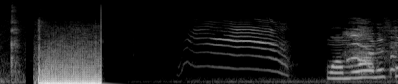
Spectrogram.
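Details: A domestic cat crying dramatically while being handled: after a loud burst of noise comes a drawn-out, falling meow, followed by a shorter, wavering, lower cry.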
